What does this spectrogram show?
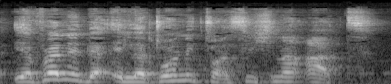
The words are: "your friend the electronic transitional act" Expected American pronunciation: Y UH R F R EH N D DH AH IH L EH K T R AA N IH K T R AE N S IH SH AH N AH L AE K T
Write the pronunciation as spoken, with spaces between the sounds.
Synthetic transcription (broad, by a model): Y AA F EH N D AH IH L EH K T R AA N IH K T R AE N S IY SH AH N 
